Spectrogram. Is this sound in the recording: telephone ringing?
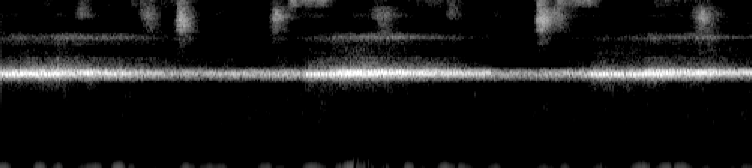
no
